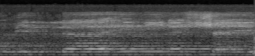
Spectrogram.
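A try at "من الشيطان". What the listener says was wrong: لا مش من الش من الشين ما هيش شديده تفشي فيها انتشارها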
